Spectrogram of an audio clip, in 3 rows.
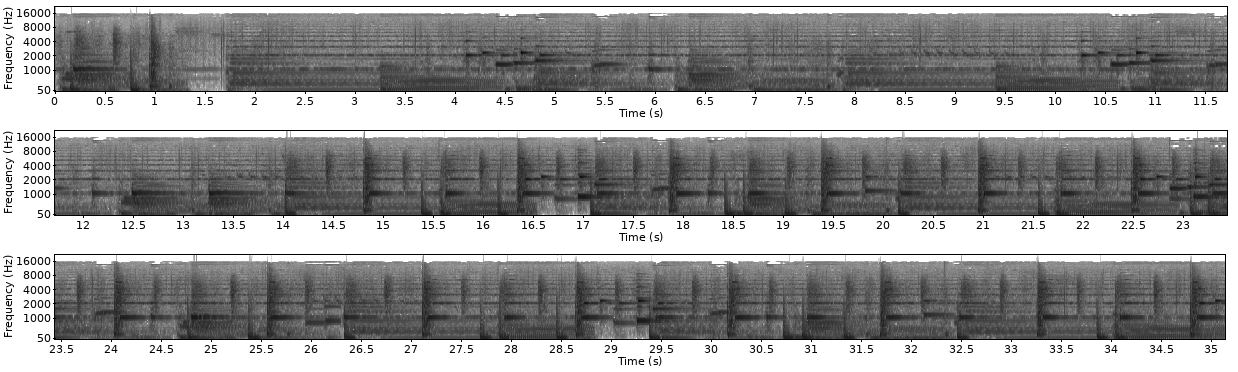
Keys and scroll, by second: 28.7 super+z.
